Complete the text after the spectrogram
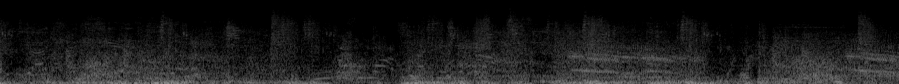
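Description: Fantasy combat sounds of spells whooshing and crackling go on throughout.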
